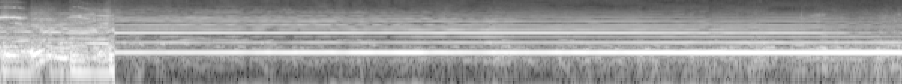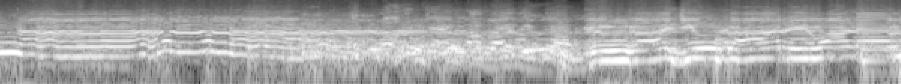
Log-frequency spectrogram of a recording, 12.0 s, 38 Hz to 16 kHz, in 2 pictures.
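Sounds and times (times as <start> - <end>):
long held musical note: 0.0 - 6.3.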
